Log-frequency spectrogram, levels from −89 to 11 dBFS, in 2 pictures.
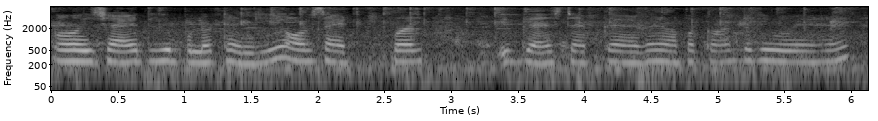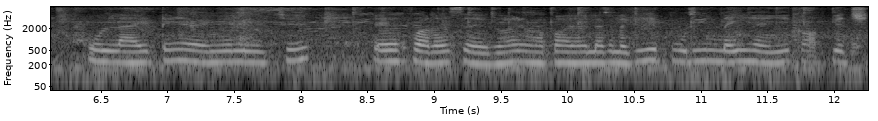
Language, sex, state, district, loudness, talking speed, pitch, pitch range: Hindi, female, Bihar, Purnia, -32 LUFS, 150 wpm, 240 Hz, 230-250 Hz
